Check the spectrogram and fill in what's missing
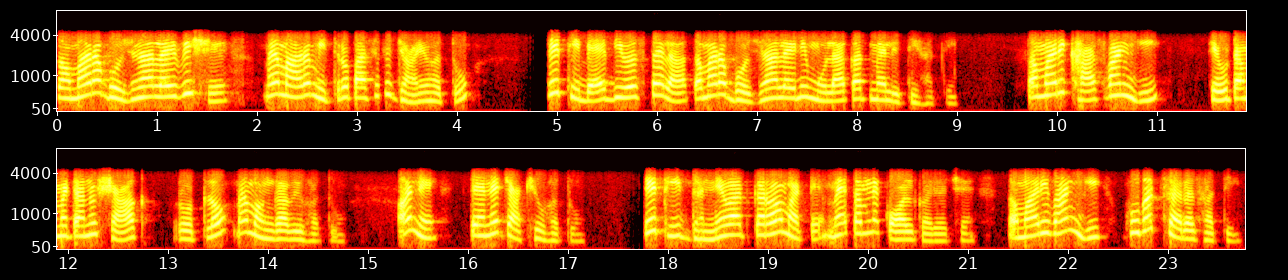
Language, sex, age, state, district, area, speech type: Gujarati, female, 18-30, Gujarat, Anand, urban, conversation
